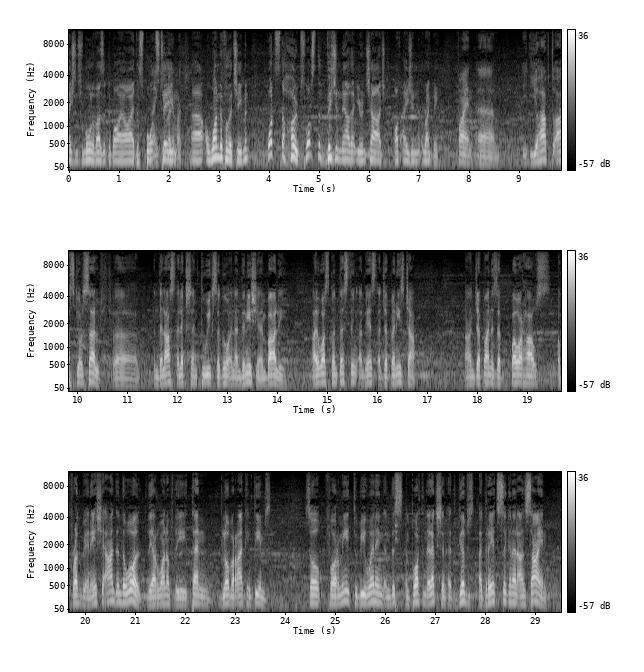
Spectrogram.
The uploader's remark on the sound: The Grill Live at Rugby 7s. The event to remember is celebrating its 50th anniversary of bringing nail-biting action, great crowds, a party atmosphere, and top class entertainment all together.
